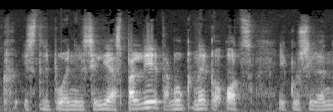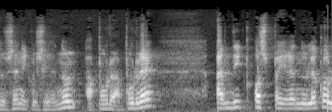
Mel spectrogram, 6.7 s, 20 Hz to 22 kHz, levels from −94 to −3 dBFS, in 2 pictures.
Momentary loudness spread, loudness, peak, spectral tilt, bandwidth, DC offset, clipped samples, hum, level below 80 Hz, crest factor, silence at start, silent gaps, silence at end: 10 LU; -17 LUFS; 0 dBFS; -3 dB/octave; 15.5 kHz; under 0.1%; under 0.1%; none; -52 dBFS; 18 dB; 0.05 s; none; 0 s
